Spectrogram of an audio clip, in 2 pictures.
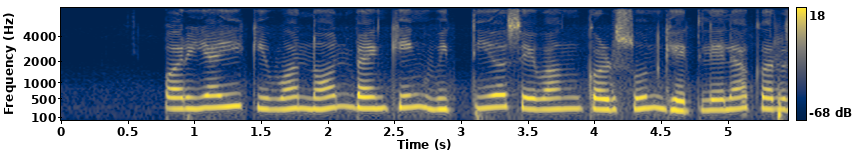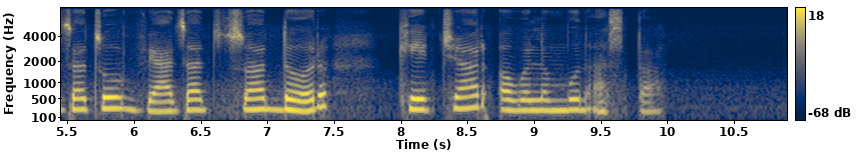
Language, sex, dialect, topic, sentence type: Marathi, female, Southern Konkan, banking, question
